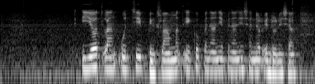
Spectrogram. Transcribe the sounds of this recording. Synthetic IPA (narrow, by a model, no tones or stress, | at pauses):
ijɔt̪lanut͡ʃib̥ɪ̤ŋslamət̪ikupəɲaɲipəɲaɲiseniɔɾind̪onesia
